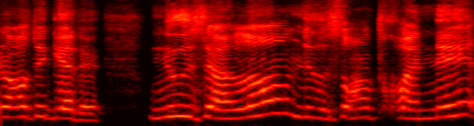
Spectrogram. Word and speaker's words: entraîner: So the first one is nous allons nous entraîner à. nous allons nous Antoine, Okay, remember en is en. Entraîner through the nose, not en.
